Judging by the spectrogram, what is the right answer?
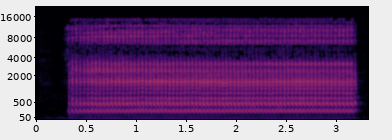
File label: "R", VOX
